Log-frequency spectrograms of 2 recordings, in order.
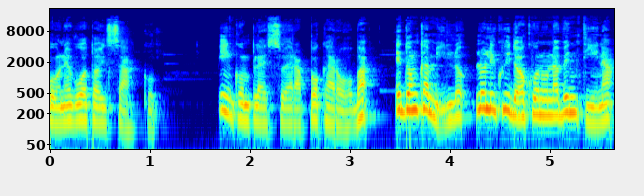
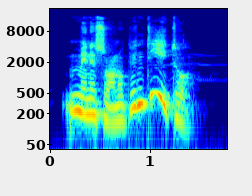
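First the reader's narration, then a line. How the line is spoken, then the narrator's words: Exclaimed. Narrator (Italian): esclamò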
